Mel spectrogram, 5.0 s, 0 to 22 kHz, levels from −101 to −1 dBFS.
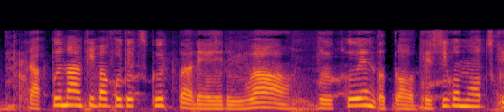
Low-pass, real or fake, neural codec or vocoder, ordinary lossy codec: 7.2 kHz; fake; codec, 16 kHz, 2 kbps, FreqCodec, larger model; AAC, 32 kbps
